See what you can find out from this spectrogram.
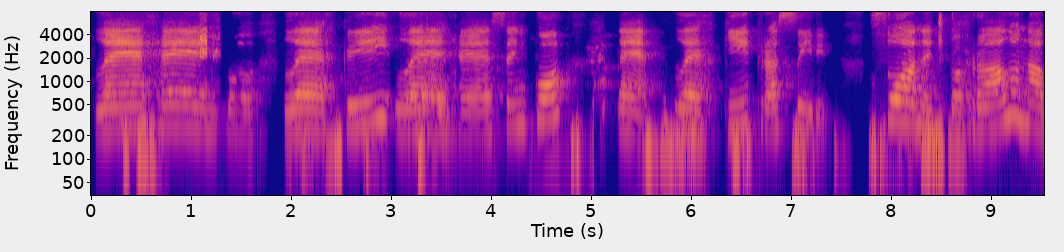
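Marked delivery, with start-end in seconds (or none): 0.0-1.7 Легенько stretched very slowly, syllable by syllable; slow teacher's demo of Легенько; drawn-out test word. Shown as a demonstration. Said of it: "тому що перевірне слово яке?". 3.0-4.8 легесенько said very slowly and spelled out; slow demo word; drawn-out test word. Shown as a demonstration. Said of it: "тому що перевірне слово яке?".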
